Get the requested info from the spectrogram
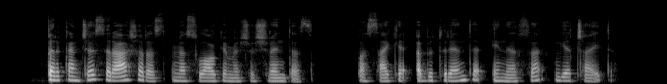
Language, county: Lithuanian, Panevėžys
